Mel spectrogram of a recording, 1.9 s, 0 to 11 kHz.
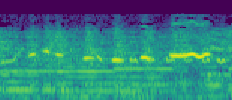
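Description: A clear, melodic whistle carries a tune in a 1938 radio drama of Snow White, wavering up and down in pitch over soft background music.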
